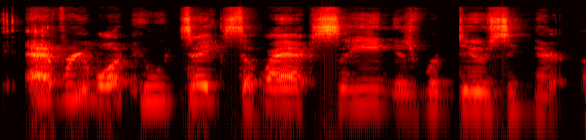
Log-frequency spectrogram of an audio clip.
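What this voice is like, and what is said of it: Poor Bill Gates impression. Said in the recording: “my Bill Gates impersonation ... I clearly don't ... really cringe moment”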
